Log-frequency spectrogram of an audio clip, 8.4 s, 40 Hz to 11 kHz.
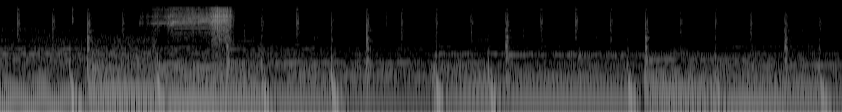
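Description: Screws being driven into a PS5 SCUF controller during a TMR upgrade, heard as a rapid series of sharp mechanical clicks and ratcheting ticks with a brief whirring burst near the start, close and fairly quiet.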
